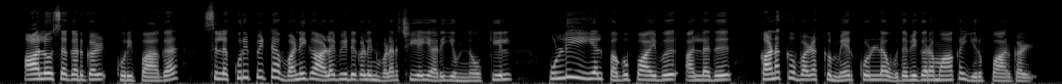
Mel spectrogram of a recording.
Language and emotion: Tamil, neutral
